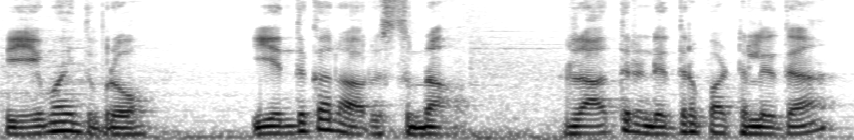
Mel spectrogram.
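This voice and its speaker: A man's voice: lowish voice, moderate pace, faint music behind, lightly acted. A man voicing a bewildered, easygoing young male coworker who talks casually. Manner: casual, says "bro".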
